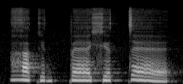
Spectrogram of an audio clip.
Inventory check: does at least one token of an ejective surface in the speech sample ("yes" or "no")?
no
